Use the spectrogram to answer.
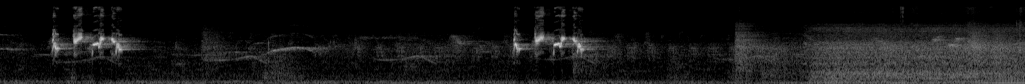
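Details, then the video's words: Red-whiskered bulbul singing its 'master song' with elegant phrasing: two short, ringing phrases of four rapid whistled notes, about five seconds apart, then a steady rushing hiss near the end. "นกกรงหัวจุก"เพลงแม่บท เดินสำนวนสวย"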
